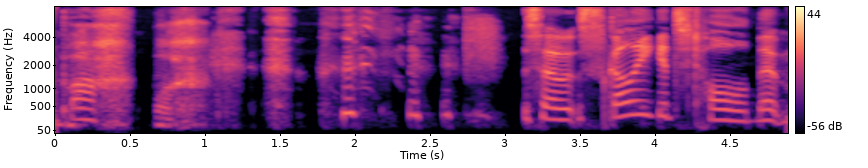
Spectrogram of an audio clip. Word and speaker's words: Bach: Every every time we listen to like the classical station and they're like by Bach, I like always make fun of them for it, but it is technically the correct pronunciation.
